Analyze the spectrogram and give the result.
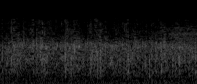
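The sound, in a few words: audience applause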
